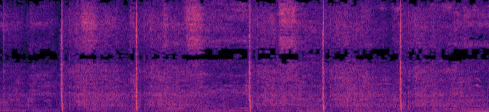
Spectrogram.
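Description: Aerial fireworks going off: six sharp bangs, roughly one a second, over a steady background din with music.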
